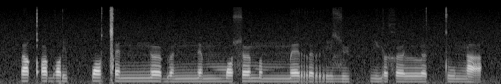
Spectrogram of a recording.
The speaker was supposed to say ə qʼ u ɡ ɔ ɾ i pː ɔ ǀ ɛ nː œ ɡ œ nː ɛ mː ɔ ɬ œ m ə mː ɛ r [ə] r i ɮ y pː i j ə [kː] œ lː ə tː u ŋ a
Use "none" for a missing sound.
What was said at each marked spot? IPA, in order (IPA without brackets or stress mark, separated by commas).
ə, x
